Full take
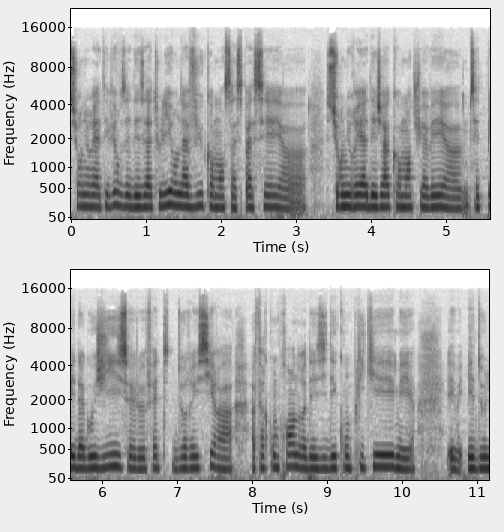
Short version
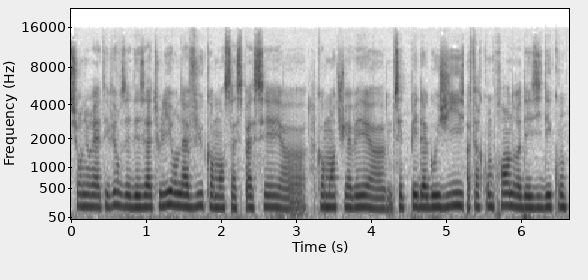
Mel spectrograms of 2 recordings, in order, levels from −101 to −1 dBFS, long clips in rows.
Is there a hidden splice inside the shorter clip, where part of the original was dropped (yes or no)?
yes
